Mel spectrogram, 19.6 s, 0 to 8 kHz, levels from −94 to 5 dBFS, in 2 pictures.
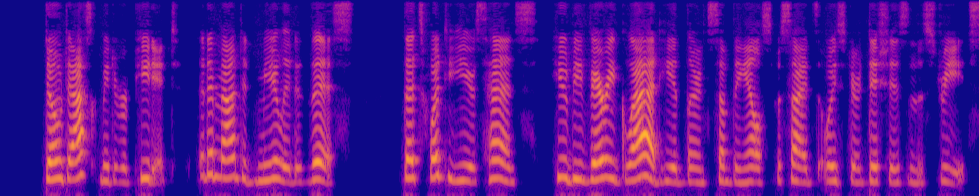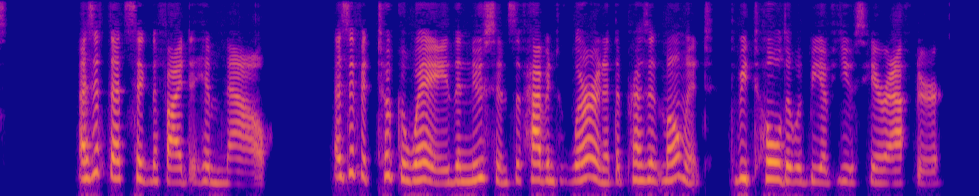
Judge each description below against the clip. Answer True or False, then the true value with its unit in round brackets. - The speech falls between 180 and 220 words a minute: True (195 wpm)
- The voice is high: True (235 Hz)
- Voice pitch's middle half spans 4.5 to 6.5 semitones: False (3.7 semitones)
